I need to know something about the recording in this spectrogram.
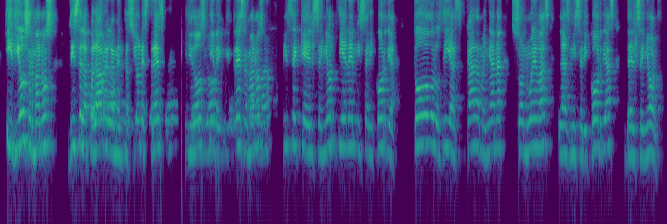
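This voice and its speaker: A pastor preaches a sermon emphatically, speaking straight to the congregation, with halting restarts and asides. His voice sits high and is bright and forceful.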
